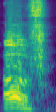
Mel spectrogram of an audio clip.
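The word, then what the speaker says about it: ubh: Oh F all right so of actually is the gaelic word for egg that's one of the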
